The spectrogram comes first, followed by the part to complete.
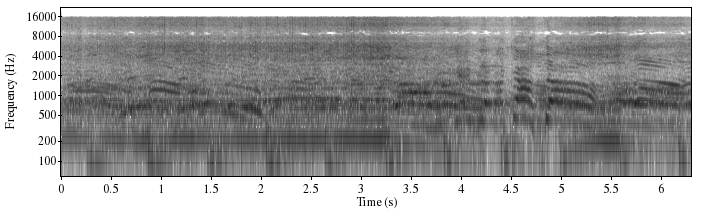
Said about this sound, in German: Der Dollarregen gehört zur Show, genauso wie die Motorsäge, die Millet nun zückt und rühren lässt.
